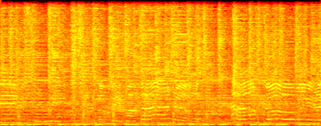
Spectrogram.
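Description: Acoustic guitar strummed steadily while a man sings along, a live solo performance.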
